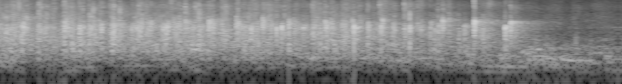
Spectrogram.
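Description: An audience applauds in a room that echoes.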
